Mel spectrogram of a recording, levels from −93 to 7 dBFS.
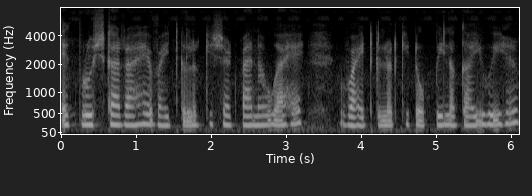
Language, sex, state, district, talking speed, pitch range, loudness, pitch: Hindi, female, Uttar Pradesh, Deoria, 175 wpm, 215-240 Hz, -36 LUFS, 225 Hz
